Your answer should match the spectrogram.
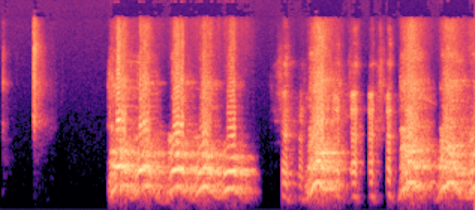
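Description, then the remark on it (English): A Great Dane barks loudly, a run of deep, rapid barks, then a brief pause and another burst of heavy barking. “we have a great Dane.”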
